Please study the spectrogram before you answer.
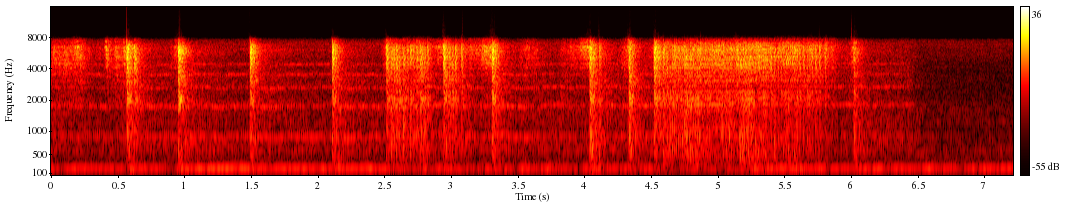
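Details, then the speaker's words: MIG welder filling a sheet-metal plug weld through a 1/4 inch punched hole: uneven crackle broken by sharp pops over a steady hum as the arc stutters; wire speed is set too low and the wire is burning back into the tip. "As you can hear that welder there, it was actually struggling a little bit. That to me means that our weld speed, our wire speed is too low. It was trying to burn back into the tip."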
